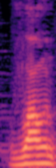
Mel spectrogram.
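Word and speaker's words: wound: पूरा और उच्चारण करना वंड इसका अर्थ होता है जखम या घाव और विंड का सेकंड और थर्ड फॉर्म भी होता है लेकिन इसको वहां पर वाउंड पढ़ा जाता है लेकिन स्पेलिंग यही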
